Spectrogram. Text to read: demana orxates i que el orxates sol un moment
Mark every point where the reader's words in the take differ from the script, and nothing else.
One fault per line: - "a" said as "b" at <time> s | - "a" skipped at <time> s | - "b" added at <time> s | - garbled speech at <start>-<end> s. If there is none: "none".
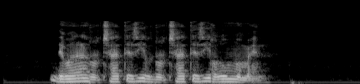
none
